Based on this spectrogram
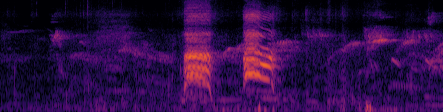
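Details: Crows squabbling with wild birds over food: two loud harsh caws in quick succession near the middle, framed by softer chirps and high twittering from smaller birds.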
